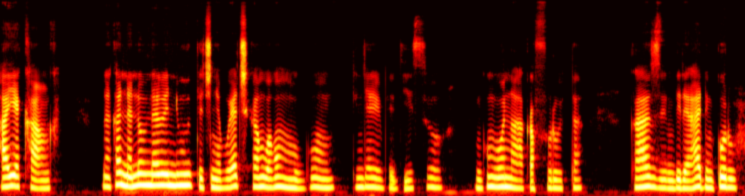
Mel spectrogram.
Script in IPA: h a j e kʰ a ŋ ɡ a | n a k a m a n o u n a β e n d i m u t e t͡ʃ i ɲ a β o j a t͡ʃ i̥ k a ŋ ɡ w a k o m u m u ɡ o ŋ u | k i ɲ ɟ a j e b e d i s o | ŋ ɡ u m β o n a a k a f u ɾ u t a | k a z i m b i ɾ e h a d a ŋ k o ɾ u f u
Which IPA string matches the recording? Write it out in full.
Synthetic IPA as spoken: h a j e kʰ a ŋ ɡ a | n a k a n a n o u n a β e n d i m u t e t͡ʃ i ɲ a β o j a t͡ʃ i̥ k a ŋ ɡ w a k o m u m u ɡ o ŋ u | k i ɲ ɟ a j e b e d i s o | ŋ ɡ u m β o n a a k a f u ɾ u t a | k a z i m b i ɾ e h a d i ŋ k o ɾ u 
